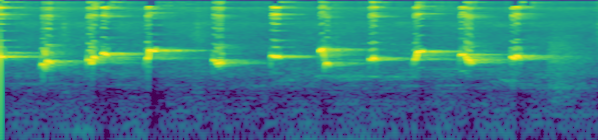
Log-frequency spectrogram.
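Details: Rapid ropelan song of a sooty-headed bulbul, used to make other birds respond: around ten clear whistled phrases in steady succession, alternating rising and falling slurs with held tones, faint low thumps underneath.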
